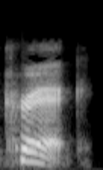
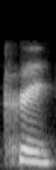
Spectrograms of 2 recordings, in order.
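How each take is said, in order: First: The word has its local regional pronunciation. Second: The word has its usual standard pronunciation. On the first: "you're going to the crick" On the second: "instead of going to the creek"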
